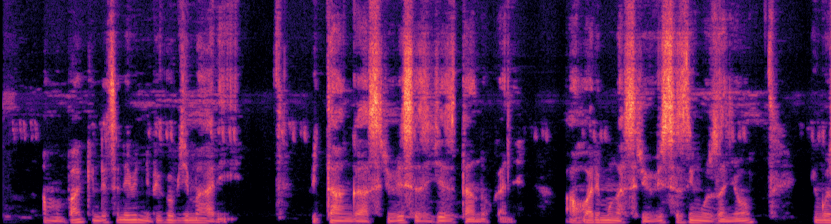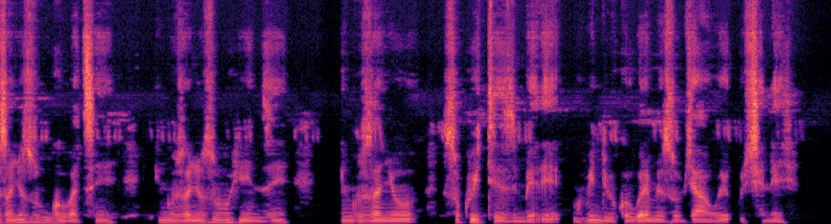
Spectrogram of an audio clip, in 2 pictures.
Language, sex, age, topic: Kinyarwanda, female, 25-35, finance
